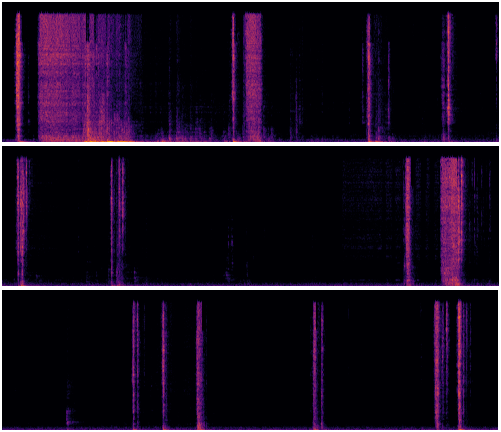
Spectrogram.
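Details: Samsung Bespoke refrigerator noise: near-silent hum broken by irregular sharp jangling rattles every second or two; something loose rattling, cause not yet clear.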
